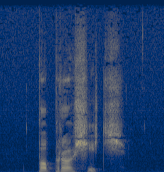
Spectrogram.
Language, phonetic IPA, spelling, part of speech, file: Polish, [pɔˈprɔɕit͡ɕ], poprosić, verb, Pl-poprosić.ogg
